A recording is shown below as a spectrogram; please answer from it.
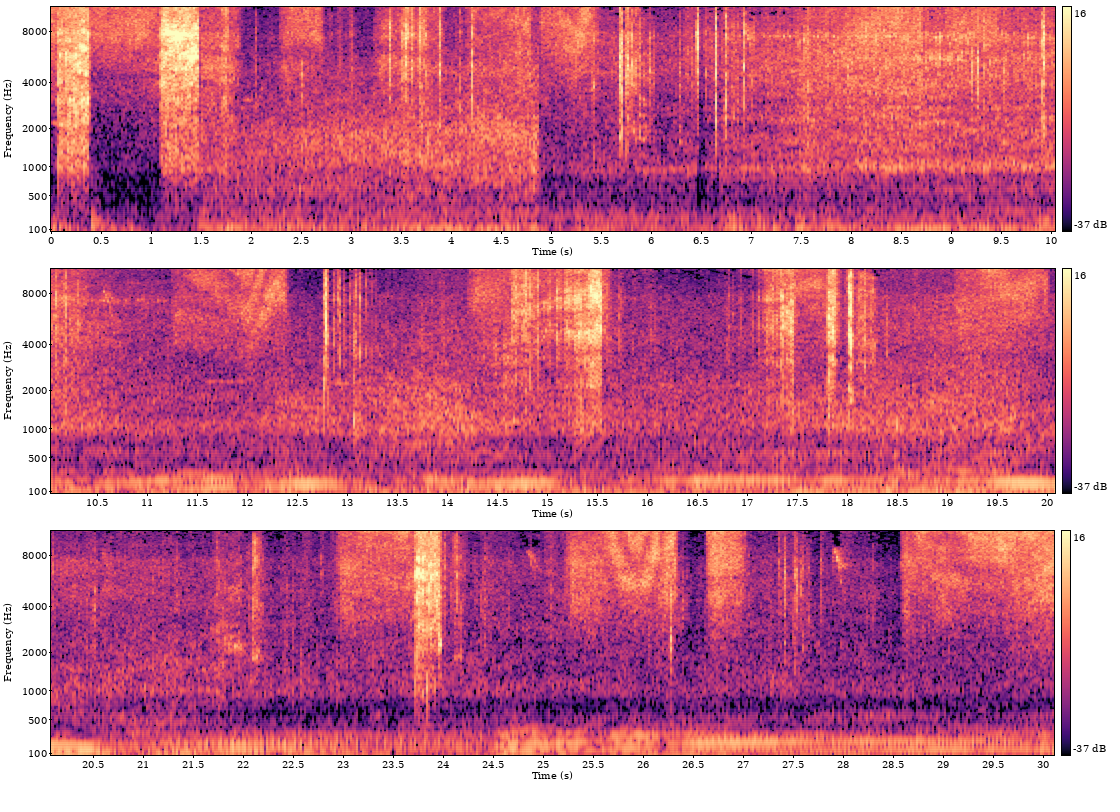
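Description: Aerosol spray-paint can hissing in many short strokes as outline lines are sprayed onto a rough wall, over a continuous low rumble whose pitch wavers up and down.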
